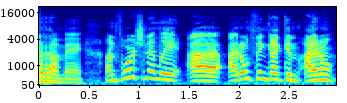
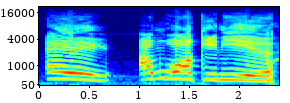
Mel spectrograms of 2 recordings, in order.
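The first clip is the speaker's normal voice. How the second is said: loud, high Brooklyn holler, drawn out; Brooklyn accent; 5 semitones higher, 6 dB louder, much slower than usual. Pretend. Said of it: "Brooklyn May".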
